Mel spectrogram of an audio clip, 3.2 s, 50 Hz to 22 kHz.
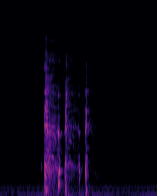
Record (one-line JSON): {"three_cough_length": "3.2 s", "three_cough_amplitude": 1902, "three_cough_signal_mean_std_ratio": 0.36, "survey_phase": "alpha (2021-03-01 to 2021-08-12)", "age": "18-44", "gender": "Male", "wearing_mask": "No", "symptom_fatigue": true, "symptom_change_to_sense_of_smell_or_taste": true, "symptom_onset": "6 days", "smoker_status": "Current smoker (e-cigarettes or vapes only)", "respiratory_condition_asthma": false, "respiratory_condition_other": false, "recruitment_source": "Test and Trace", "submission_delay": "1 day", "covid_test_result": "Positive", "covid_test_method": "RT-qPCR", "covid_ct_value": 17.4, "covid_ct_gene": "ORF1ab gene", "covid_ct_mean": 18.4, "covid_viral_load": "940000 copies/ml", "covid_viral_load_category": "Low viral load (10K-1M copies/ml)"}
